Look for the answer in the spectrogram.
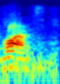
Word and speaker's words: Worms: You spell it Worms, right? But in Germany you pronounce it Worms.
